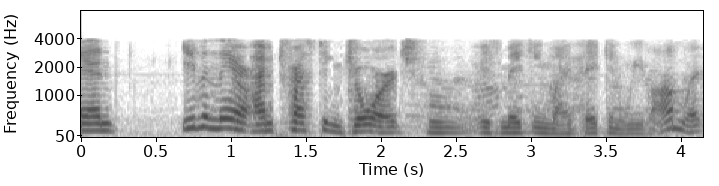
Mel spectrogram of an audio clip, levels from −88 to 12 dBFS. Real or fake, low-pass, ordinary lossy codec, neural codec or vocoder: real; 7.2 kHz; AAC, 16 kbps; none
